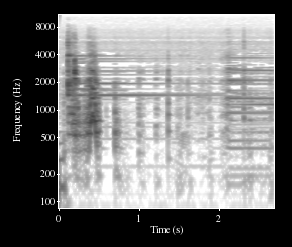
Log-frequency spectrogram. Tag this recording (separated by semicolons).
orange; guitar; distortion; electric; amplifier; mini-amp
